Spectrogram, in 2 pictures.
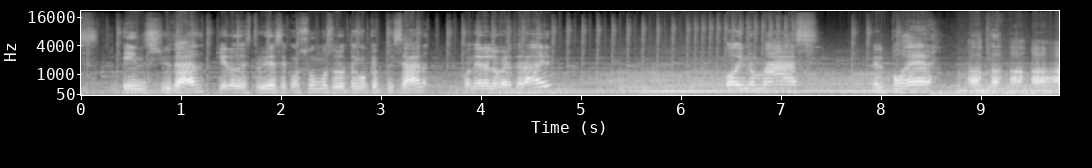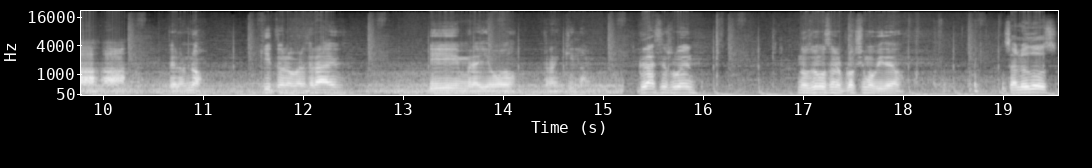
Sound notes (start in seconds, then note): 4.7 engine revving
